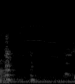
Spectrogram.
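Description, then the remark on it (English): A short cat meow, drawn out and slightly rising, from a cat climbing on a person's back, with no talking over it, just a soft background hum. “It's a parrot cat.”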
